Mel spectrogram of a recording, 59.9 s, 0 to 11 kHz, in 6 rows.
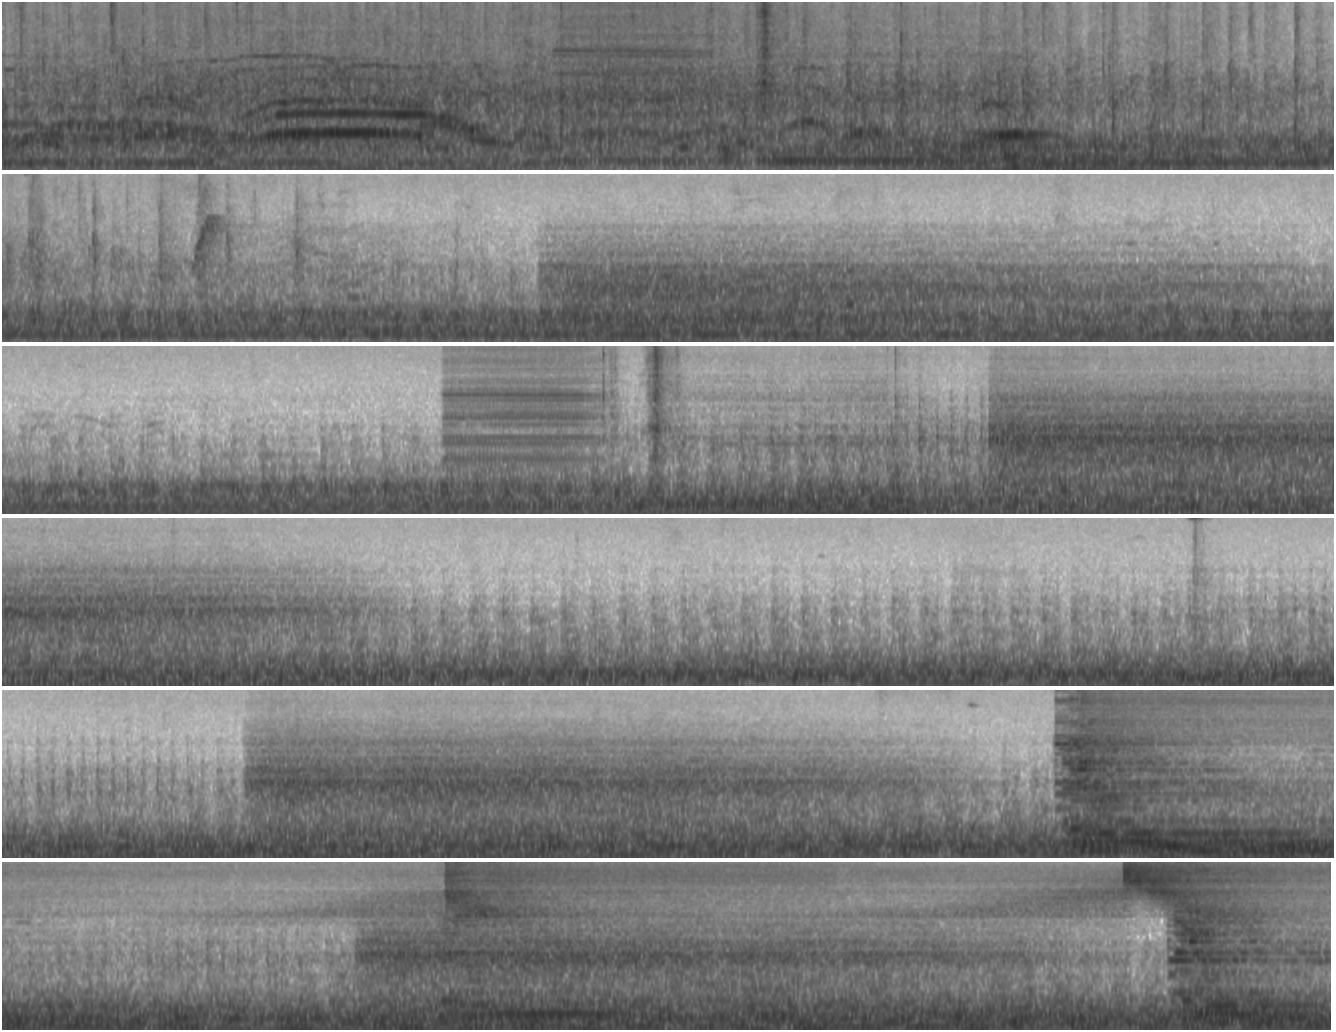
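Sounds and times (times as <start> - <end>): loud synth chord: 2.8 - 10.4, 23.0 - 35.6, 41.6 - 59.9
throbbing low synth pulse: 3.8 - 59.9
hissing noise swells: 41.8 - 47.8, 49.9 - 59.9.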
